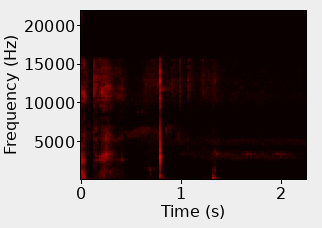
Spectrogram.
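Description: Two small sharp clicks about half a second apart, from handling the plastic end fitting of a convertible-top tension cable seated in its slot in the roof rail.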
